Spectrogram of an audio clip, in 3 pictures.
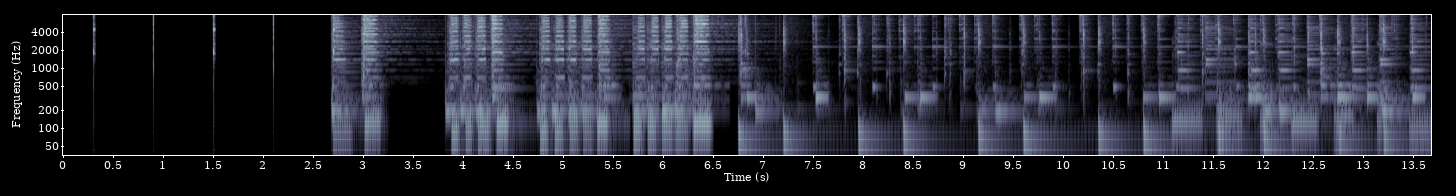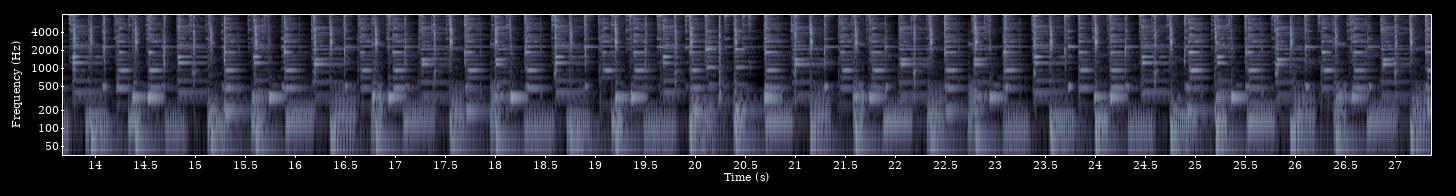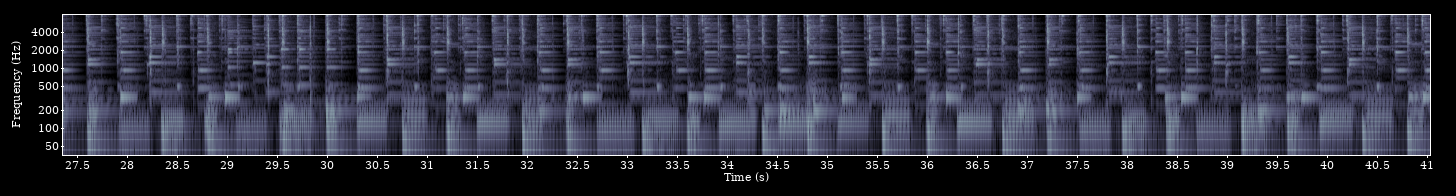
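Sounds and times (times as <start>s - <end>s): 
mambo music: 2.7s - 41.0s.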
